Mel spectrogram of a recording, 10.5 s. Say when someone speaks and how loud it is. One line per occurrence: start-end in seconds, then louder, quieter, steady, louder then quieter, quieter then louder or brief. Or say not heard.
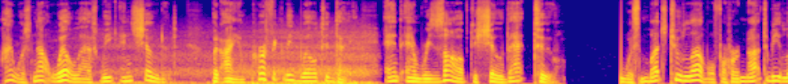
0.0-7.5 steady
8.2-10.4 brief.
